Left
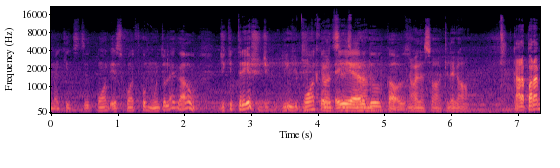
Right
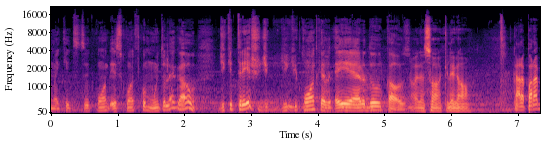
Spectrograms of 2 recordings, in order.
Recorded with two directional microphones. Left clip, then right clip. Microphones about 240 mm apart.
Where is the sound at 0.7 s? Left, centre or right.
Right.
